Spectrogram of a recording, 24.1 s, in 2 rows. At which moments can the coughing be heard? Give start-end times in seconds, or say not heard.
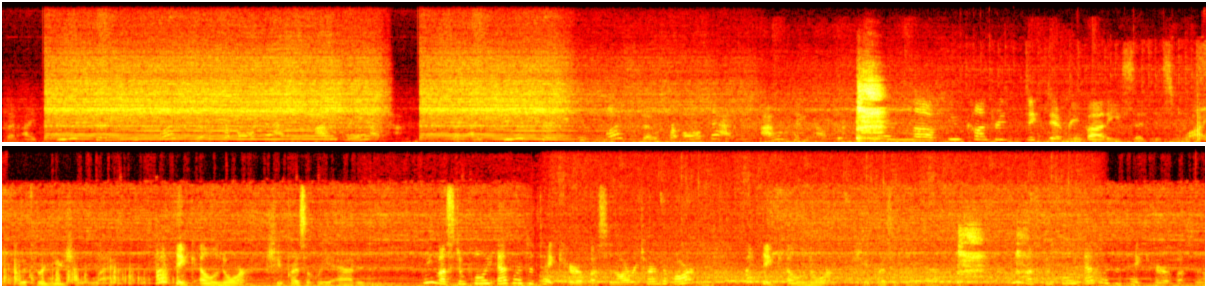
8.3-8.9, 21.4-22.4.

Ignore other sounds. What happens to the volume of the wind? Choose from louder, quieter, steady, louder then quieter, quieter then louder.
louder.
